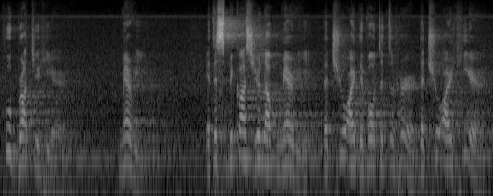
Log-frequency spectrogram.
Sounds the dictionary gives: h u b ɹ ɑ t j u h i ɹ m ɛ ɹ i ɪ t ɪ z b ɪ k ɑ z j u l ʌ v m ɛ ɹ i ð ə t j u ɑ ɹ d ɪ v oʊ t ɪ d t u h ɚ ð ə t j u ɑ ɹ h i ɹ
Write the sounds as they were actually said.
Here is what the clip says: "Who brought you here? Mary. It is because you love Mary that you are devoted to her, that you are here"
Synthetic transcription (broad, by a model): h u b ɹ ɑ t j u h i ɹ m ɛ ɹ i ɪ t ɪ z b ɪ k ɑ s j u l ʌ v m ɛ ɹ i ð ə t j u ɑ ɹ d ɪ v oʊ t ɪ d t u h ɚ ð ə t j u ɑ ɹ h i ɹ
